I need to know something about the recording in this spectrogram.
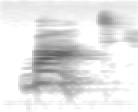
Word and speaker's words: bought: Você acabou de falar a pronúncia perfeita de comprei em inglês. Então, pensando nisso que eu falei para vocês, digam lá. Bot, bought.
